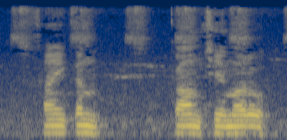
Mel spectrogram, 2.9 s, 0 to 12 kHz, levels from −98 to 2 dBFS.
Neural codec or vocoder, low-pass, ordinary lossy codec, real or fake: none; 9.9 kHz; MP3, 64 kbps; real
